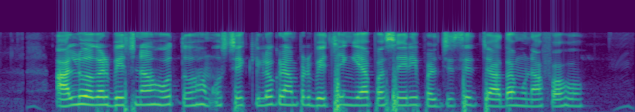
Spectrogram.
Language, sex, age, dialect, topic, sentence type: Magahi, female, 18-24, Western, agriculture, question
